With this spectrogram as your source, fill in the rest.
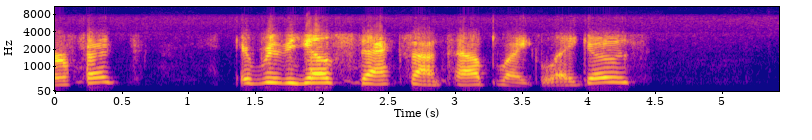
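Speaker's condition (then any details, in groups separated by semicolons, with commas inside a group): Friedreich's ataxia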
